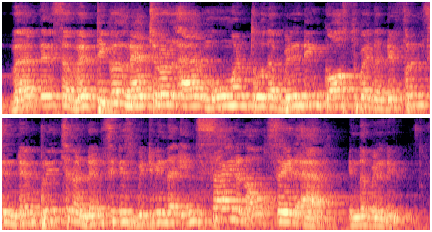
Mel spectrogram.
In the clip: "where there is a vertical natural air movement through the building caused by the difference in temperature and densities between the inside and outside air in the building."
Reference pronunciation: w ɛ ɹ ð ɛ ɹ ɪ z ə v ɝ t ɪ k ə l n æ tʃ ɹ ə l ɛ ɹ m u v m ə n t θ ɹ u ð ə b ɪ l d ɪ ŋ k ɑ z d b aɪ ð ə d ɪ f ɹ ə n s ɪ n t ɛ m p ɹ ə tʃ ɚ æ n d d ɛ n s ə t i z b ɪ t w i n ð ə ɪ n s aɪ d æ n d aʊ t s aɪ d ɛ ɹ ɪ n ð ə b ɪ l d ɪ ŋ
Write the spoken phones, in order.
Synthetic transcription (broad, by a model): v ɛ ɹ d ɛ ɹ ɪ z ə v ɝ t ɪ k ə l n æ tʃ ɹ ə l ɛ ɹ m u v m ə n t t ɹ u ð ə b ɪ l d ɪ ŋ k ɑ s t b aɪ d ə d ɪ f ɹ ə n s ɪ n t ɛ m p ɹ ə tʃ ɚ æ n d d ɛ n s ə t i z b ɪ t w i n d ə ɪ n s aɪ d æ n d aʊ t s aɪ d ɛ ɹ ɪ n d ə b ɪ l d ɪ ŋ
